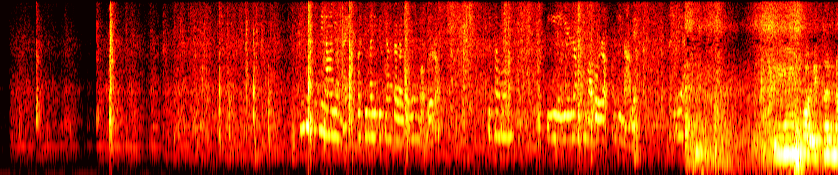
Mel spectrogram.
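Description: Plastic wrapping crinkles and rustles under a woman's hands.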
